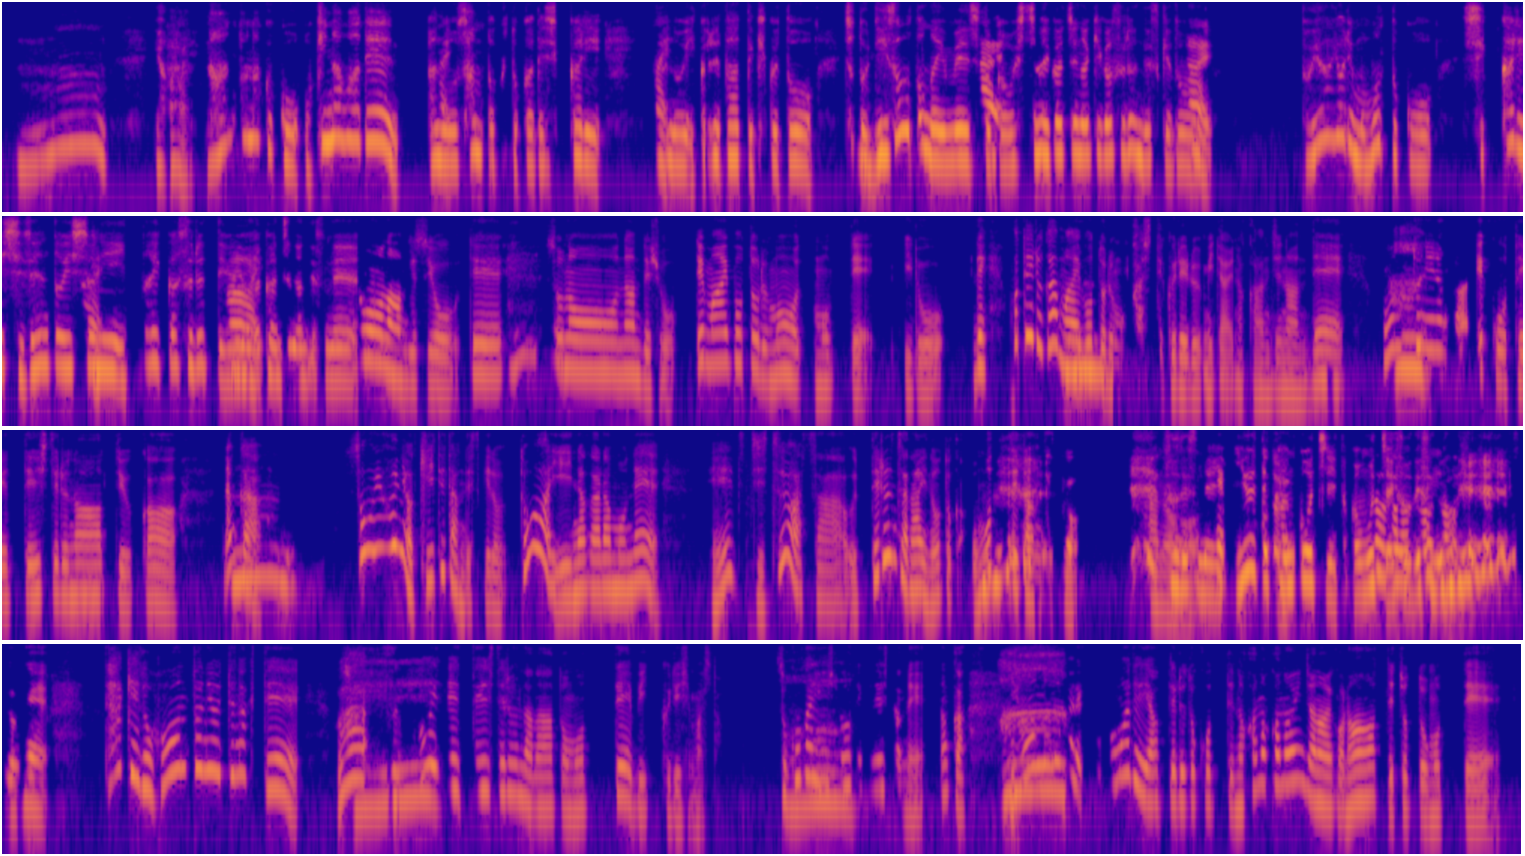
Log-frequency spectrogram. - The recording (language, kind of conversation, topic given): Japanese, podcast, 自然の中で最も印象に残っている体験は何ですか？
- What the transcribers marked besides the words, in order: static; laugh; laughing while speaking: "ですもんね"; distorted speech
